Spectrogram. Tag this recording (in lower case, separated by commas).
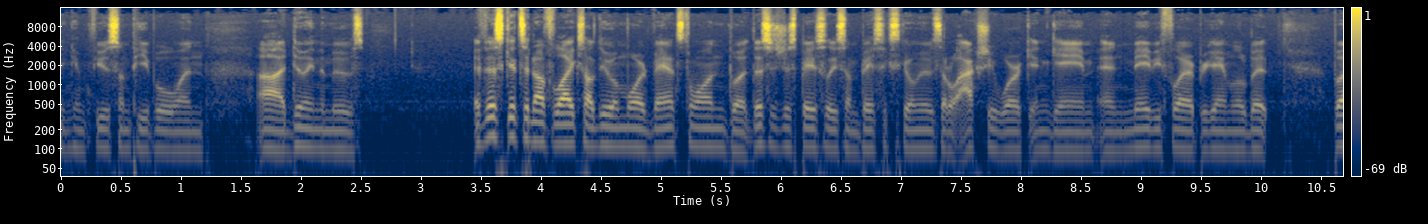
speech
